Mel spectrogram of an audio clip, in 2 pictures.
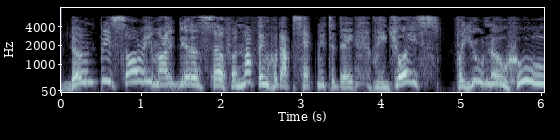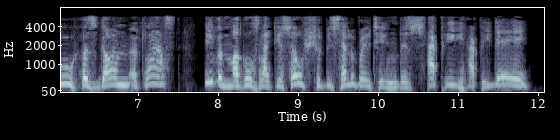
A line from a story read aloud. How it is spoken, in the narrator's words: he said, in a squeaky voice that made passers-by stare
